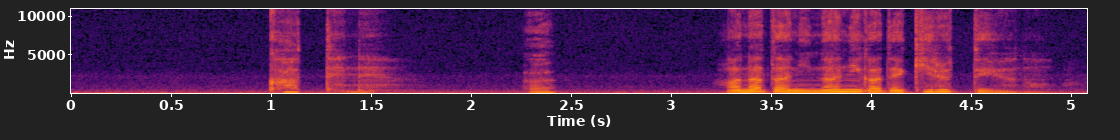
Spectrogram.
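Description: A young woman talks casually through a microphone.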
